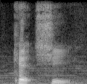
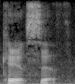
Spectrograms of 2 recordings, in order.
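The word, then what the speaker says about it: Cait Sith: I say Ketshi. And the reason I say it that way is because the Irish cat fairies... the word she is fairy in that sort of Irish Celtic lore. And so it's Ketshi. But... For a long time, I said it Kaet Sith. – Because that's how it's spelled.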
